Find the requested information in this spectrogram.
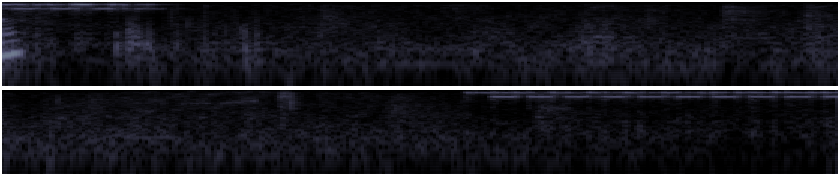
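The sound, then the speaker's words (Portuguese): A telephone rings in the background: a short high buzzing ring at the start, then a longer one at the end, separated by faint low noise. “Eu só consigo ouvir o telefone tocando no fundo.”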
